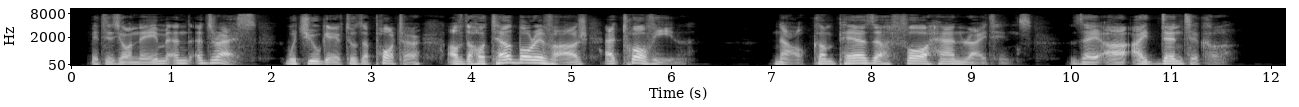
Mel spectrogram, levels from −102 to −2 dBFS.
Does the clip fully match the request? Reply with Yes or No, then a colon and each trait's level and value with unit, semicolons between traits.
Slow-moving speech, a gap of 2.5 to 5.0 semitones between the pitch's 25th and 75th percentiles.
No: slow, 130 wpm; wide, 5.5 semitones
